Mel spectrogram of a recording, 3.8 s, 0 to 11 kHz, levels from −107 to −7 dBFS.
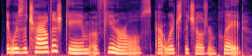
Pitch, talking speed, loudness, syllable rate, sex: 215 Hz, 190 wpm, -17 LUFS, 4.6 syllables/s, female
